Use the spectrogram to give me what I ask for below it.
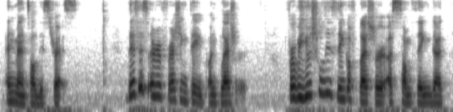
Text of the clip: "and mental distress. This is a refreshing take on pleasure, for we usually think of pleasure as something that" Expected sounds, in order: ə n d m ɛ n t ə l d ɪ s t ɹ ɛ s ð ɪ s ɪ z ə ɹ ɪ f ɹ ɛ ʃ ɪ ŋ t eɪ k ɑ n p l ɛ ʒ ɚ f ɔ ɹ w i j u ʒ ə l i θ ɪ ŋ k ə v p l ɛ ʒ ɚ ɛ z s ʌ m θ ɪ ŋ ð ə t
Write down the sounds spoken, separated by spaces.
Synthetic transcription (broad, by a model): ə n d m ɛ n t ə l d ɪ s t ɹ ɛ s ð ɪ s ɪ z ə ɹ ɪ f ɹ ɛ ʃ ɪ ŋ t eɪ k ɑ n p l ɛ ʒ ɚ f ɔ ɹ w i j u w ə l i θ ɪ ŋ k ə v p l ɛ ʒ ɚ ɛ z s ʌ m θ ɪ ŋ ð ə t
